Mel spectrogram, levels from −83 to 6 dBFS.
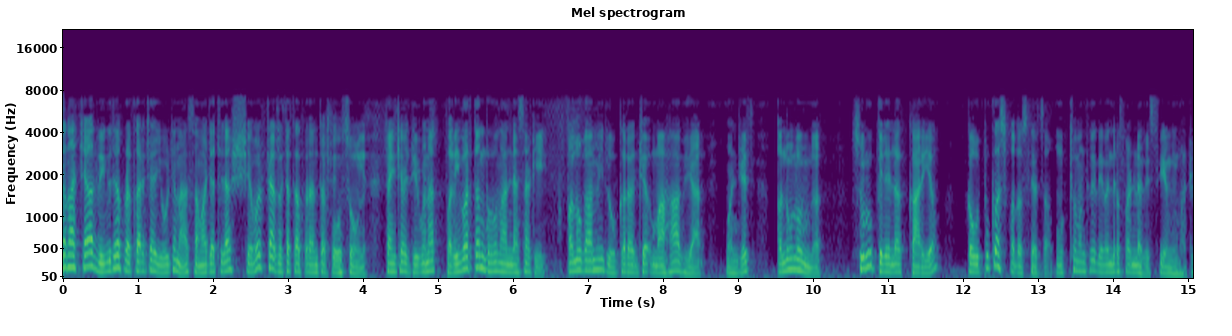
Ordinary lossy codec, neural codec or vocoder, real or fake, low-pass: none; codec, 16 kHz, 1 kbps, FunCodec, trained on Chinese and English, 50 frames a second; fake; 7.2 kHz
